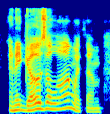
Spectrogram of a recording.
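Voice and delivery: ordinary delivery

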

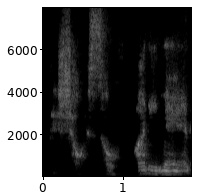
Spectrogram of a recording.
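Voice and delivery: hushed, laid-back stoner voice; chill stoner drawl. Retold or imitated. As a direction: say it like a mellow stoner, almost breathless. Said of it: "she's like".

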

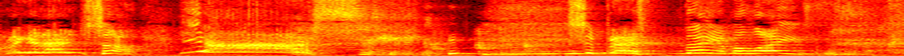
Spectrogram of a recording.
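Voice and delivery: put-on high shouted, slow excited kid. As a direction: squeal like a thrilled child. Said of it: "little kids can get".

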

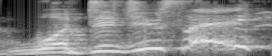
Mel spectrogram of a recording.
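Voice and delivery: slow, rising disbelief from the father; a hint of a stunned dad demanding a repeat; shocked dad. Dad's shocked reply retold.

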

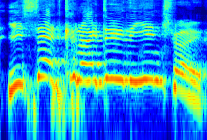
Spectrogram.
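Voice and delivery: high, sharp mock scolding; loud sharp voice. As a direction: scold the host loudly, half joking. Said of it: "Why are you shouting?".

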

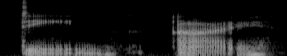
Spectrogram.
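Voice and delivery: halting whispered start. Acted. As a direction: whisper it and stall.

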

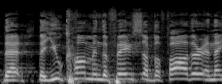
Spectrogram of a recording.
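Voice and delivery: begging Jesus, building from earnest to near-crying high; desperate plea. Retold or imitated. Mother pleading with Jesus.

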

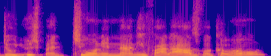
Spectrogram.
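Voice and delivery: high, disbelieving question; stunned at the price; dad questioning the cologne purchase; incredulous. Retold or imitated. Dad confronts son over cologne.

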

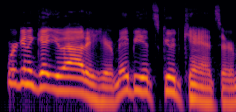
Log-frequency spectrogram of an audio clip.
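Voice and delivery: fast, high, bubbly mom; hurried chirpy reassurance; cheery mom. Retold or imitated. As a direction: rush in to cheer him up. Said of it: "my mom is like".

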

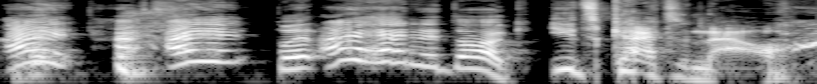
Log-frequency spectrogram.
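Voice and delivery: high-pitched put-on Eastern European accent. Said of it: "Also, perfect accent".

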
